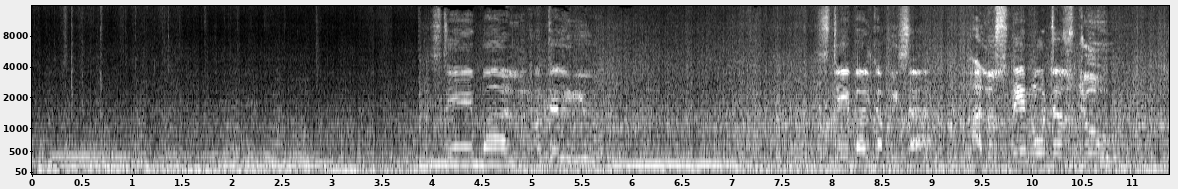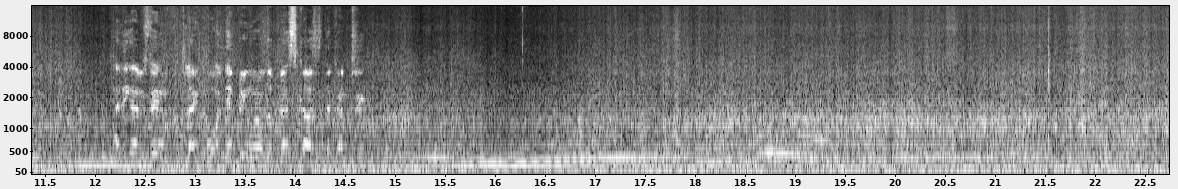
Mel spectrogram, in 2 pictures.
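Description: Wind rushes loudly past an open car.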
